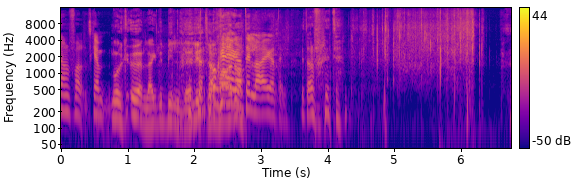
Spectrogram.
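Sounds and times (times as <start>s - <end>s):
speech: 0.0s - 4.7s
laughter: 1.7s - 2.8s
paper wrapping of packed lunch being pulled open: 4.3s - 6.5s
paper wrapping tearing: 4.5s - 6.4s.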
